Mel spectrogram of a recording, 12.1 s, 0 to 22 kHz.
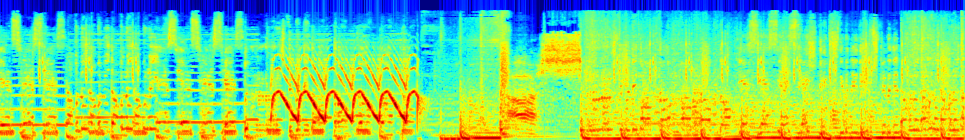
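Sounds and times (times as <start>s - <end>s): music beat: 0.0s - 12.0s
police siren yelping: 3.2s - 5.4s.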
